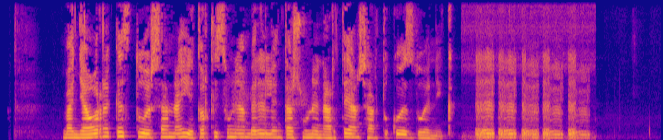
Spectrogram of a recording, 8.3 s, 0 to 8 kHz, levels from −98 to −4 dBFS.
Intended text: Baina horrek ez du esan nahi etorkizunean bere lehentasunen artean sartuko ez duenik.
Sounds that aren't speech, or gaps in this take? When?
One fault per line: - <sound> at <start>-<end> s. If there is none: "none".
- laugh at 5.9-7.4 s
